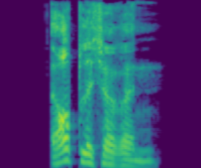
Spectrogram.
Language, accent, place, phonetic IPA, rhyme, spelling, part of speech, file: German, Germany, Berlin, [ˈœʁtlɪçəʁən], -œʁtlɪçəʁən, örtlicheren, adjective, De-örtlicheren.ogg
- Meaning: inflection of örtlich: 1. strong genitive masculine/neuter singular comparative degree 2. weak/mixed genitive/dative all-gender singular comparative degree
